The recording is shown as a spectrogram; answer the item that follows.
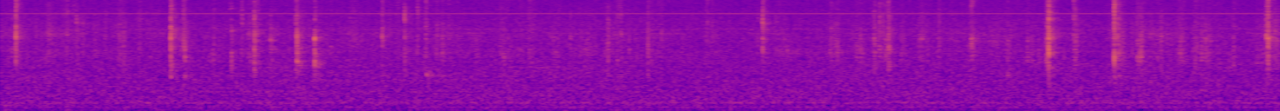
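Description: Scattered light clicks, taps and rustles of thin card being handled: the cut card strips of a sliceform paper arch being woven through slots by hand, over a faint steady hiss. The clicks bunch together in the first few seconds and again near the end.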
